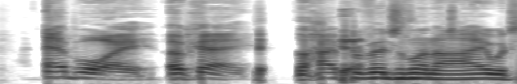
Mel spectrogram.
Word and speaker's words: Eboy: Eboy.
